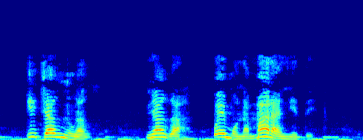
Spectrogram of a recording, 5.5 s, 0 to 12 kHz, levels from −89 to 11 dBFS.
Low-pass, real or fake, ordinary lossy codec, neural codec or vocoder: 7.2 kHz; fake; AAC, 32 kbps; codec, 16 kHz, 16 kbps, FreqCodec, smaller model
